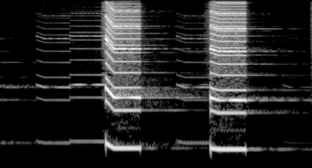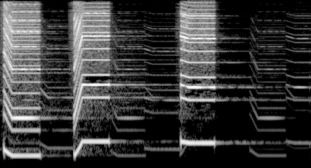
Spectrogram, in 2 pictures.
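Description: Instrumental intro of a hip-hop beat: a bright synth lead plays short loud stabs about once a second, each note sliding down in pitch, over a quieter held tone, with no drums or bass.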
